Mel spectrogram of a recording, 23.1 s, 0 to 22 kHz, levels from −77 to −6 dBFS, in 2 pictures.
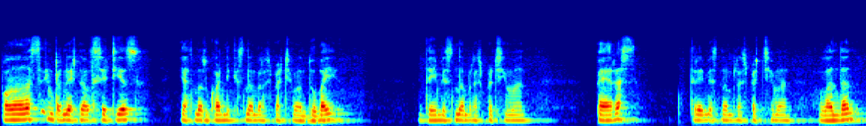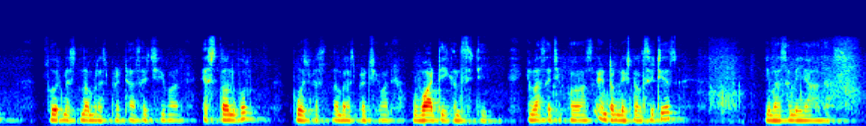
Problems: background sounds at intervals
